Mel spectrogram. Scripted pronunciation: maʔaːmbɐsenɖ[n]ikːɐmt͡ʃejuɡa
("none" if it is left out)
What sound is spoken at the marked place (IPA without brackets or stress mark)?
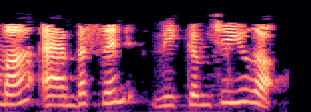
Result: n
